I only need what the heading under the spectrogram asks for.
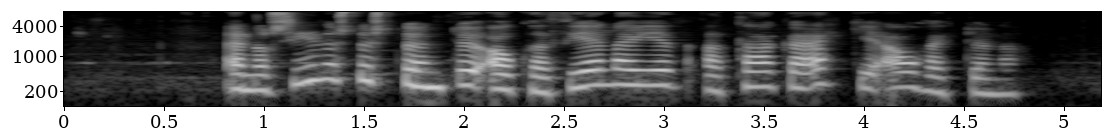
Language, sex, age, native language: Icelandic, female, 50-59, Icelandic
